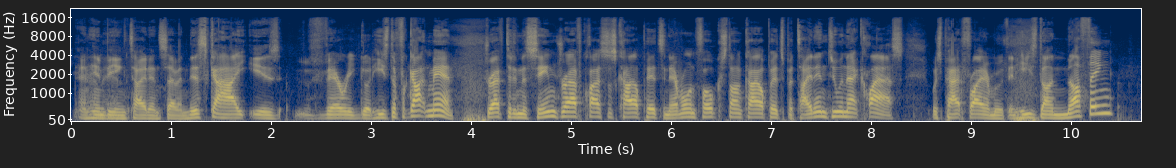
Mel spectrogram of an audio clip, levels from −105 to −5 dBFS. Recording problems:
hiss; faint; throughout; 20 dB below the speech

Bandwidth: 16 kHz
